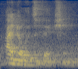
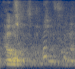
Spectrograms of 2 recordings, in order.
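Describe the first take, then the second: First: Said in the usual way. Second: "I know it's fiction" said again with a laugh; laughing repeat. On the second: Real, not acted. Admitting to the group the movie is fiction, laughing. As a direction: chuckle through the admission.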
